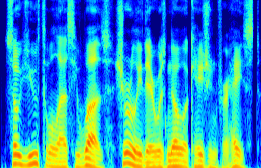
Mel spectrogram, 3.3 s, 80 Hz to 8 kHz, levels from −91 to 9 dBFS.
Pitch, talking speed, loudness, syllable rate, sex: 105 Hz, 220 wpm, -17 LUFS, 6.1 syllables/s, male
